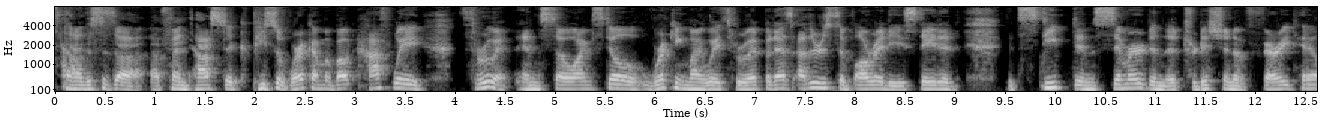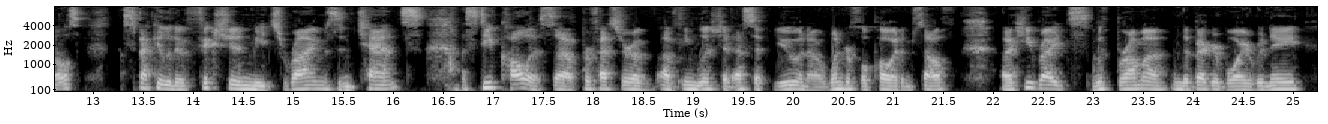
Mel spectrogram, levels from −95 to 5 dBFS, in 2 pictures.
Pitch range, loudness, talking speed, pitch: 125-145 Hz, -20 LUFS, 165 wpm, 130 Hz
